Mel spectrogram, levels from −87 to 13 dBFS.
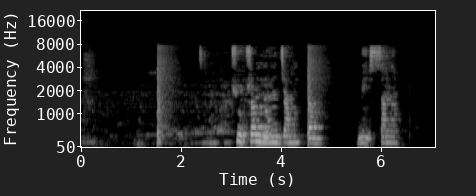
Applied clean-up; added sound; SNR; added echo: classical method WPE with log-MMSE.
